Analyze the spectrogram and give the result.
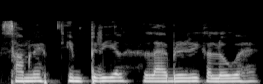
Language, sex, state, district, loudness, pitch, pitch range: Hindi, male, Jharkhand, Ranchi, -13 LUFS, 150 Hz, 145-155 Hz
